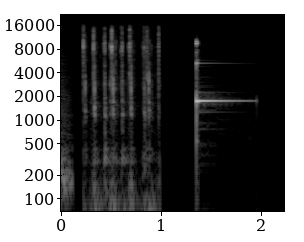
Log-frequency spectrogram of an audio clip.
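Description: Sound effect of keyboard typing, a quick run of about eight clicks, followed by a single bright ding that rings out and fades over about half a second.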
